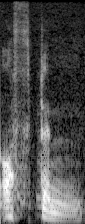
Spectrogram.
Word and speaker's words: often: Alguna gente dice often, pronunciando la T.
